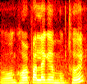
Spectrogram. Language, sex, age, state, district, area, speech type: Assamese, female, 30-45, Assam, Jorhat, urban, spontaneous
